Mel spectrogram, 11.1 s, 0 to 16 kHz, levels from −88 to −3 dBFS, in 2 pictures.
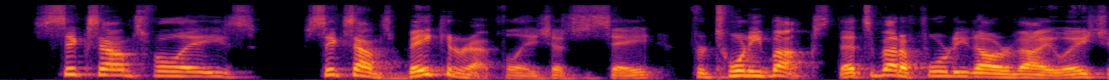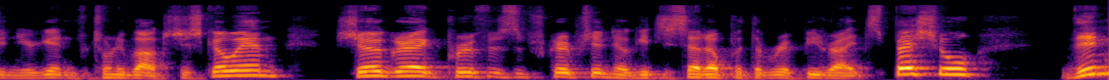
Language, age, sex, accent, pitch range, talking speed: English, 30-49, male, American, 135-195 Hz, 220 wpm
